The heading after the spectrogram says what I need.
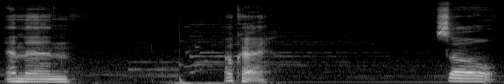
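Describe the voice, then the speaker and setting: A man giving casual gameplay commentary, thinking out loud in short, halting phrases. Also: medium pitch. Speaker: let's play host. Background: music.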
